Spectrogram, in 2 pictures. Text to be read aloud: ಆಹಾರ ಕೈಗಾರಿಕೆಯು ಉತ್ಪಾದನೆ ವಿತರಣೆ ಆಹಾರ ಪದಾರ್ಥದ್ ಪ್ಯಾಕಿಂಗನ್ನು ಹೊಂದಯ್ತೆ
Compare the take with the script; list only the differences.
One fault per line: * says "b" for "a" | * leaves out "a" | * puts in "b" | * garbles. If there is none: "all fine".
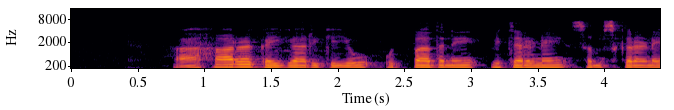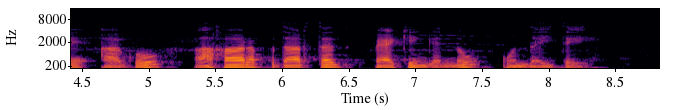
* puts in "ಸಂಸ್ಕರಣೆ ಹಾಗೂ"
